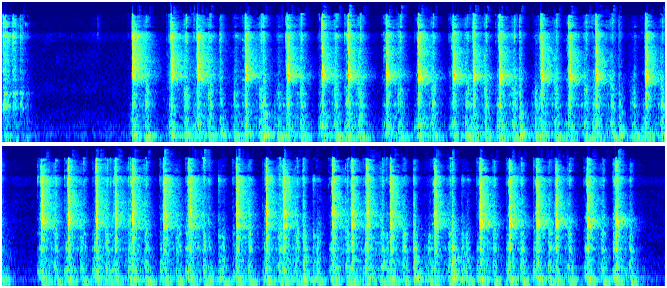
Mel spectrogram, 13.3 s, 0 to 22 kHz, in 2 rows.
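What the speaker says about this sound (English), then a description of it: "This is an excellent typewriter, good for beginners, good for everybody actually" Rapid clacking keystrokes from a 1963 Royal Safari vintage manual typewriter, loud and close in two dense bursts separated by a brief pause, with no talking.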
